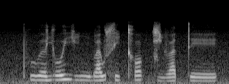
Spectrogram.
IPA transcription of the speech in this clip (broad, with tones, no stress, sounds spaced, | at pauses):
pʰ u˧ ə̯ j o˧˥ j i˧ ŋ b a˧˥ w s i˧ kʰ ɔː˧˥ k̚ t͡ɕ i˩ ʋ a˧˥ t̚ t̪ eː˧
